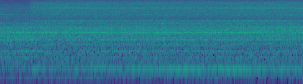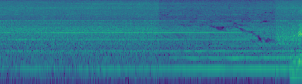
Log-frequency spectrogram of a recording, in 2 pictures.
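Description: Metal lathe cutting a die, with a steady whirring hum and a faint high-pitched chatter ringing over it, growing slightly louder near the end.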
